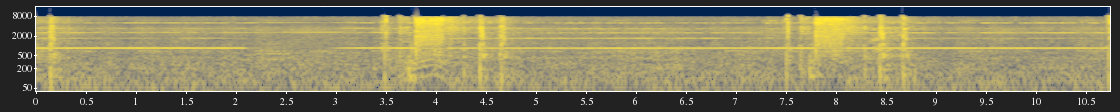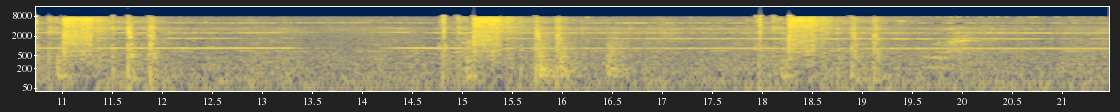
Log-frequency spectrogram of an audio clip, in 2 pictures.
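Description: A machine hums with a steady whine.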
